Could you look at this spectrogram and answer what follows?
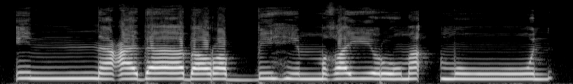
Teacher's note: آخری میں کیونکہ را پہ پیش ہے تو ہمیں را کو موٹی آواز میں پڑھنا ہے · کلمت مأمون میں یہاں الف ہے اور اس پہ جزم ہے، لہذا ہمیں حمزہ کو ظاہر کرنا ہے اور حمزہ کی ادائیگی حلق کے نیچے والے حصے سے ہے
